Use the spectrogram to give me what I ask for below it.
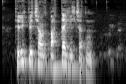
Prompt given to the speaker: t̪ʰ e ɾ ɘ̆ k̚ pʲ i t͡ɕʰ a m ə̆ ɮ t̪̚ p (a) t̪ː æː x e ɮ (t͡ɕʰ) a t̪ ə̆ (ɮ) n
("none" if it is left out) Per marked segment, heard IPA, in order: a, t͡ɕʰ, none

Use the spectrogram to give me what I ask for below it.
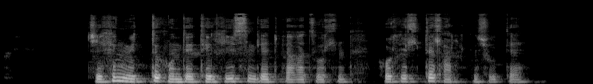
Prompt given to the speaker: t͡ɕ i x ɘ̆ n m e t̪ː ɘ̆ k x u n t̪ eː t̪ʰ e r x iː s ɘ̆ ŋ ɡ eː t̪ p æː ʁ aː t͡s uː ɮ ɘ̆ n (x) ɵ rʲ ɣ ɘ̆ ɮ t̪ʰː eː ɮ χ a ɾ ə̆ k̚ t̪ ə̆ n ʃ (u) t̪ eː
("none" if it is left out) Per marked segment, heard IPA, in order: x, uː

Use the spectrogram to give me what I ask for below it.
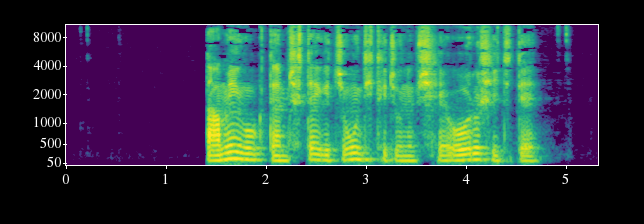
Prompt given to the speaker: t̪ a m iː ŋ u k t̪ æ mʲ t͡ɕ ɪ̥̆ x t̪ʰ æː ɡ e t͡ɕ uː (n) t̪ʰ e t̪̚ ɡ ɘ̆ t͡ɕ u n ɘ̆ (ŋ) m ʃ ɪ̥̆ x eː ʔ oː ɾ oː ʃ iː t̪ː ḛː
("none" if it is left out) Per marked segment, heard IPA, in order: n, none

